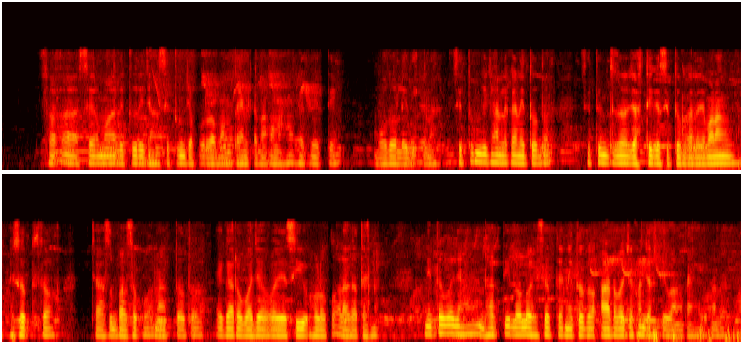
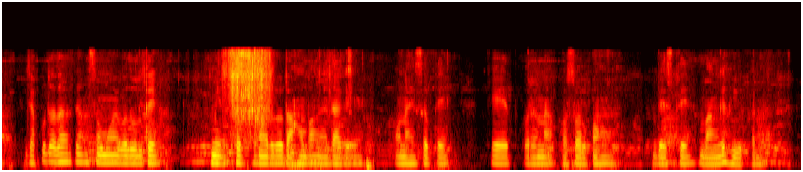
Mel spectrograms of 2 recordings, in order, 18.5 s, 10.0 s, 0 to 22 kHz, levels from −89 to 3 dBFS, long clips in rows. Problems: none marked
